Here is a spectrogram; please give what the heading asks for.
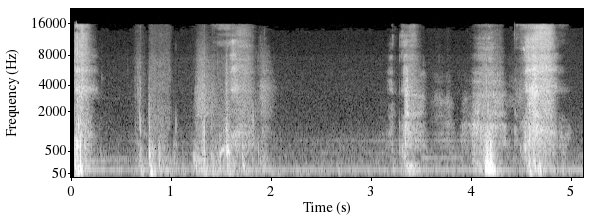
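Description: A Pomeranian gives short, breathy, huffing barks in a quiet room to wake its owner.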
